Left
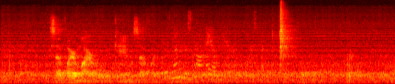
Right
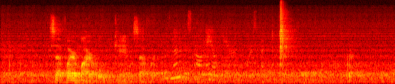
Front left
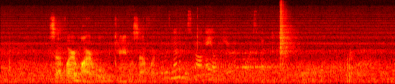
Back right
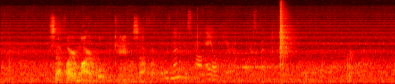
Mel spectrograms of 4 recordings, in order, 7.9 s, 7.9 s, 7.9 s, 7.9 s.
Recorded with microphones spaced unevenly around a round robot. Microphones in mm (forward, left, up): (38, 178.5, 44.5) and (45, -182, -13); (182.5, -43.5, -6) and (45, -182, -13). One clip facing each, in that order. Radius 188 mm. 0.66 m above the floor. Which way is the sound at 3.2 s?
55° right.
